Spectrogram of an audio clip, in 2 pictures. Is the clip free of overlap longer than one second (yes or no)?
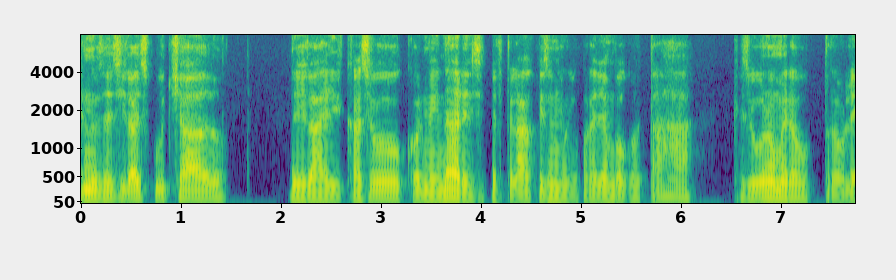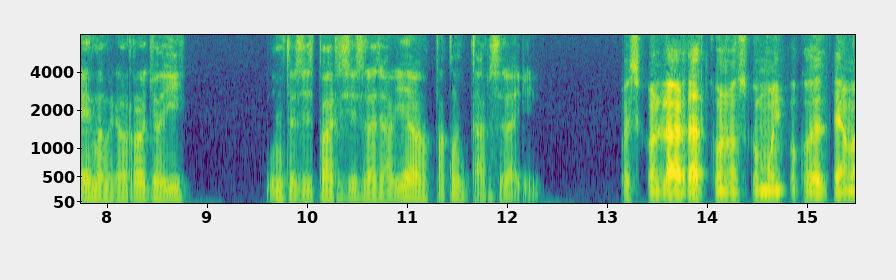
yes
